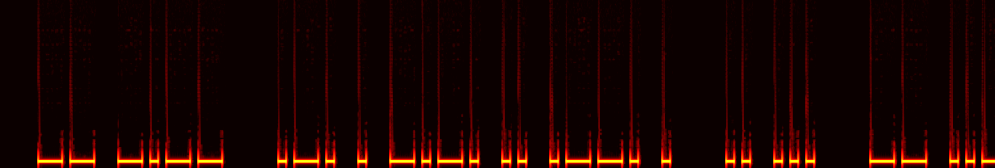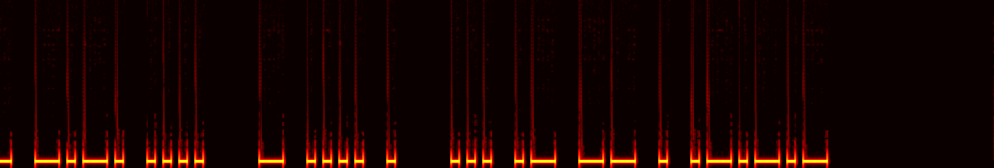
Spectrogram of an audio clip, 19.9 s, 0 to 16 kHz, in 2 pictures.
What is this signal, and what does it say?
Morse code, heard as a keyed tone, about 15 wpm, 700 Hz. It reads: MY RECIPE IS MUCH THE SAME.
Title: Sentences from Top 1200 Words 15wpm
